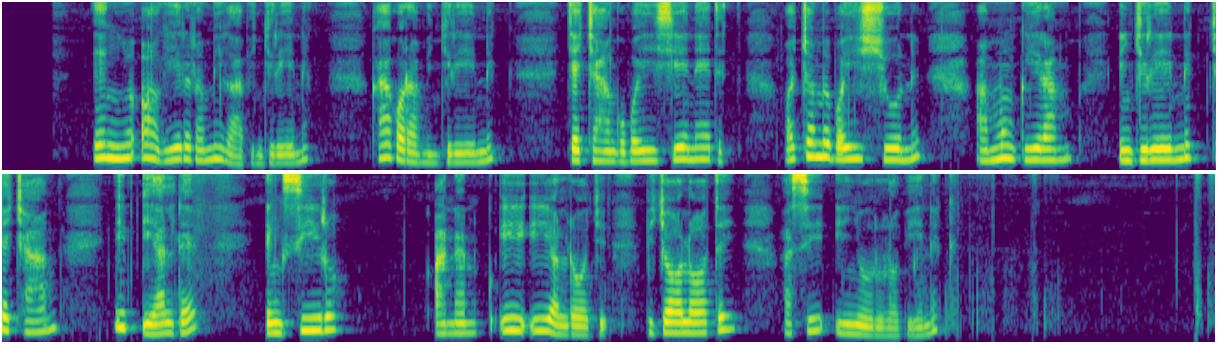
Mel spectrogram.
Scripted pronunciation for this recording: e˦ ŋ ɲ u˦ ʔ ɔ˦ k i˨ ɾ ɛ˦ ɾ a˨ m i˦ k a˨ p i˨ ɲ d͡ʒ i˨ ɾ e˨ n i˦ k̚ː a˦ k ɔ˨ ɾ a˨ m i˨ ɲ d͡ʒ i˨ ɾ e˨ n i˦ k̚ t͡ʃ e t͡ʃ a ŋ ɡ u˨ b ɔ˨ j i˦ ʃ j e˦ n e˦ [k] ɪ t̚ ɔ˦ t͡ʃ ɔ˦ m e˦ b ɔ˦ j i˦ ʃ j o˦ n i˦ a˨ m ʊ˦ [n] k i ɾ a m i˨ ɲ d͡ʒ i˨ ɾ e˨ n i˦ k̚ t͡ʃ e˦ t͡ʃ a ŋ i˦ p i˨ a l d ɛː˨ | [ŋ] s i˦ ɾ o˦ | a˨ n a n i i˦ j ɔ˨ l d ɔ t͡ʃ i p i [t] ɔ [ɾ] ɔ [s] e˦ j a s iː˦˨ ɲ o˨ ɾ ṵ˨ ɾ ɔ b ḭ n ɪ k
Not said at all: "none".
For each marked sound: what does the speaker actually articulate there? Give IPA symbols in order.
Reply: t, ŋ, ŋ, t͡ʃ, l, t

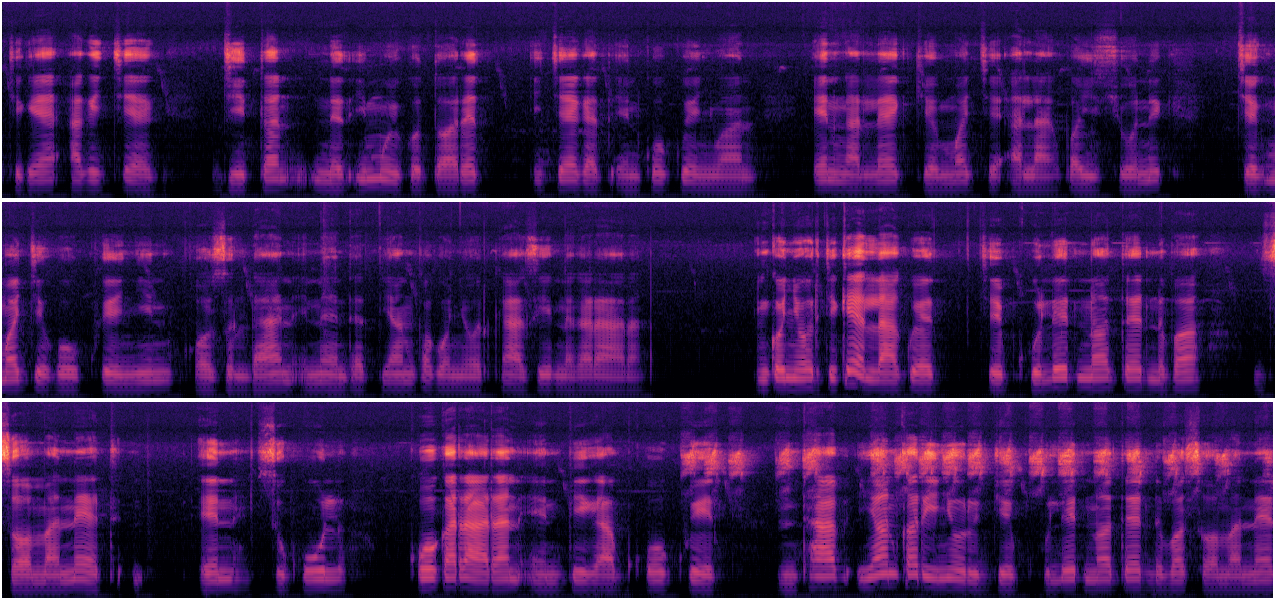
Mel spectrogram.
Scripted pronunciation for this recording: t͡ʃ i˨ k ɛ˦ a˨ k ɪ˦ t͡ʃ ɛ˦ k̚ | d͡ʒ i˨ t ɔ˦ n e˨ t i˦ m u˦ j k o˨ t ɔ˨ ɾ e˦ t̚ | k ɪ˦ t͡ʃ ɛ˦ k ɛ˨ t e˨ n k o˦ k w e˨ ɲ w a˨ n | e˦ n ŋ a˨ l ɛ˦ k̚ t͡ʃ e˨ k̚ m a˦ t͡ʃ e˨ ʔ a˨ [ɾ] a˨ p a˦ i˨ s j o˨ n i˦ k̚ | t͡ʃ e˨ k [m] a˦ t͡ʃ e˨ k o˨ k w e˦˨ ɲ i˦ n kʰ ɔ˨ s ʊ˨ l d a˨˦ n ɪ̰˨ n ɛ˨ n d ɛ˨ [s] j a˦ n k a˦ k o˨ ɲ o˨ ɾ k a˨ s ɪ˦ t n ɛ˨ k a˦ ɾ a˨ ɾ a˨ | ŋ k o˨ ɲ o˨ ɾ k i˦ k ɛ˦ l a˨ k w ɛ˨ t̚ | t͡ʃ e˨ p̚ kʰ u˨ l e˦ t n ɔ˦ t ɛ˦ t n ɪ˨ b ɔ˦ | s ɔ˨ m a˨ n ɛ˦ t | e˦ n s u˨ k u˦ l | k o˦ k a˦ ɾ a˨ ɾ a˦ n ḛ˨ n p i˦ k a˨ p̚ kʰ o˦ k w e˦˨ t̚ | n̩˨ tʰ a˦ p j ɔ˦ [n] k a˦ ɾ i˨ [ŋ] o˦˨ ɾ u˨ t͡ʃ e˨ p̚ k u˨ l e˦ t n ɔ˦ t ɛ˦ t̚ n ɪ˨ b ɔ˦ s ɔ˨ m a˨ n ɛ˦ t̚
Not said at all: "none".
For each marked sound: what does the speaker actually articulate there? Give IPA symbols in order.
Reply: l, m, t, n, ɲ

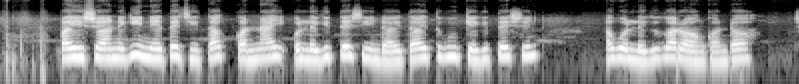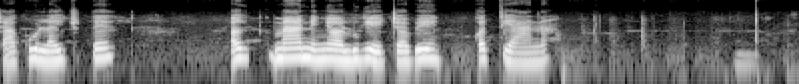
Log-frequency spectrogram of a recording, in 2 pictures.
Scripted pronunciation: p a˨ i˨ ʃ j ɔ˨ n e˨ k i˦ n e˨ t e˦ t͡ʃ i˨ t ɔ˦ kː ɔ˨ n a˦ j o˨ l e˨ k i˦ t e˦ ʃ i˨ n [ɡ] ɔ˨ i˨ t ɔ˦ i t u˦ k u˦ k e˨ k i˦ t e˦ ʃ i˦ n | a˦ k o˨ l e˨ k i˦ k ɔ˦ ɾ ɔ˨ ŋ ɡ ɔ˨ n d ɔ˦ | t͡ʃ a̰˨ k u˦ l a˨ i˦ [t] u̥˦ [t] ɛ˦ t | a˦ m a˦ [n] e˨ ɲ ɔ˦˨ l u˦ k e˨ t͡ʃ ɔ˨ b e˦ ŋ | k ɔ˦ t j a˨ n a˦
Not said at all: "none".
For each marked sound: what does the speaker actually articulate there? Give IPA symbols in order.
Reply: d, t͡ʃ, t, n

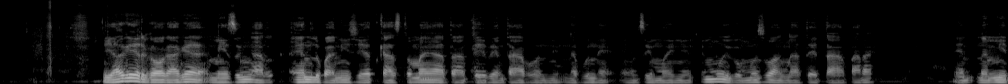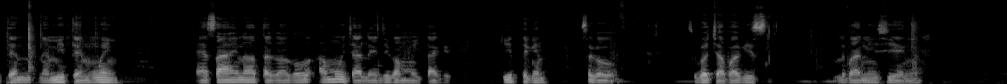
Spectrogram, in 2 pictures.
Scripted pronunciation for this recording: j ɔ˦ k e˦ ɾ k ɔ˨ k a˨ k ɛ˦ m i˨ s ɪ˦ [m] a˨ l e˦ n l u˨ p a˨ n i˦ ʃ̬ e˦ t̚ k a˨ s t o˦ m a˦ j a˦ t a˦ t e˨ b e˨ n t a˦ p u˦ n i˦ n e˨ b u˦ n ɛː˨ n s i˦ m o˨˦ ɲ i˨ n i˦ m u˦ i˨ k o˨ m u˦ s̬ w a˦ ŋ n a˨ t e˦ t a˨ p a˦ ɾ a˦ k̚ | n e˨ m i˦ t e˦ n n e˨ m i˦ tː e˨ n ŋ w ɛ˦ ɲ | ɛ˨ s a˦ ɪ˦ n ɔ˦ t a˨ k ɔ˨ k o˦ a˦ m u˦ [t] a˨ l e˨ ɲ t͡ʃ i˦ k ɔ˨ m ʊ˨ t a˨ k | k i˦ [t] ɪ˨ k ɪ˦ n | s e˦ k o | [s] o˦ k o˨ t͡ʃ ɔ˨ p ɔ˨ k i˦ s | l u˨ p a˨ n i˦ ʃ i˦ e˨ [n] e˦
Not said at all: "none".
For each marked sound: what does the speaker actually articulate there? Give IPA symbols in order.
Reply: ŋ, t͡ʃ, t, s, ɲ

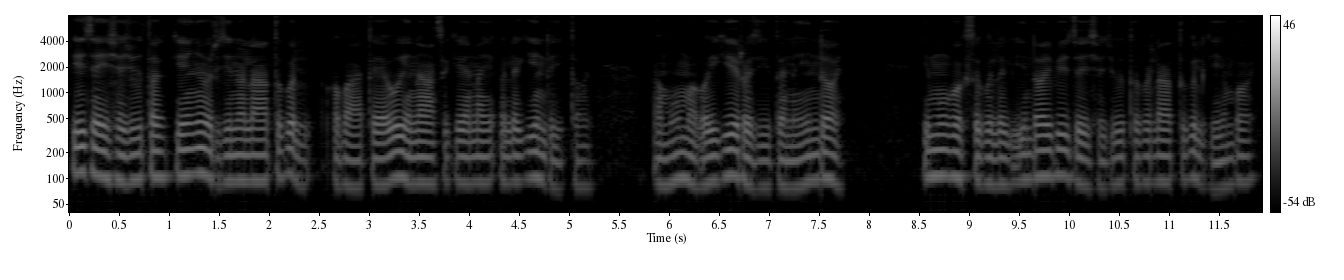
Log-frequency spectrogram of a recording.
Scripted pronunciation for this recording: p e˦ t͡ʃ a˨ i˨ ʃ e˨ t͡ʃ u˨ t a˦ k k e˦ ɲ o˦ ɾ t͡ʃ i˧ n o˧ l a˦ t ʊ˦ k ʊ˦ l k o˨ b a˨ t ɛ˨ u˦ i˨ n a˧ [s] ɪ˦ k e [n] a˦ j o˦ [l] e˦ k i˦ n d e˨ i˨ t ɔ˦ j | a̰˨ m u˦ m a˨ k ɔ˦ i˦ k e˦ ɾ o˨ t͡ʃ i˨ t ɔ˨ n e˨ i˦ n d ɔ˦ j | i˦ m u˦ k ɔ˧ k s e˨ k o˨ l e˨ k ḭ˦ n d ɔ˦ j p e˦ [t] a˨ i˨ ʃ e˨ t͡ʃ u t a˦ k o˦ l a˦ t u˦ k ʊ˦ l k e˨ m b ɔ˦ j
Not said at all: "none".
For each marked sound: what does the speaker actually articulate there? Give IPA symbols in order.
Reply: s, n, l, t͡ʃ

